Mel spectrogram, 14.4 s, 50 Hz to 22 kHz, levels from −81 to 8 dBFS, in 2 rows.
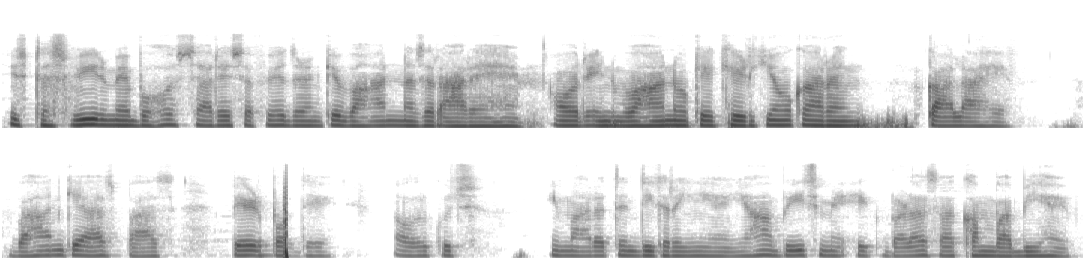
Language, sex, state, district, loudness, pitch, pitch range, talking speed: Hindi, male, Bihar, Kishanganj, -25 LUFS, 140 Hz, 130-145 Hz, 180 wpm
